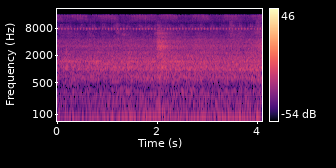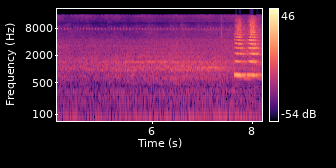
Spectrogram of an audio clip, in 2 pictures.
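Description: Stadler Euro6000 electric locomotive hauling a container train toward the platform, its running noise growing steadily louder. A faint rising whine builds over the last few seconds, and just before the end the locomotive sounds a loud horn blast.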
